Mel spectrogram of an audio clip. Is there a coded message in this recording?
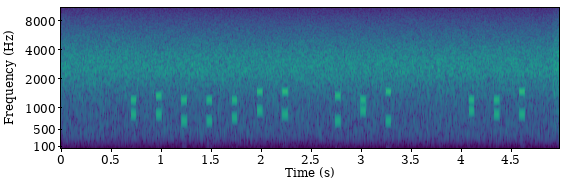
Yes: DTMF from 0.7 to 4.6 s, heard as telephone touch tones, dialled by machine, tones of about 60 ms, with radio hiss and a squelch burst at the end. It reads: 78114#9 2*3 *79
